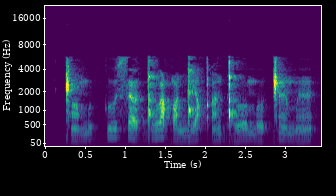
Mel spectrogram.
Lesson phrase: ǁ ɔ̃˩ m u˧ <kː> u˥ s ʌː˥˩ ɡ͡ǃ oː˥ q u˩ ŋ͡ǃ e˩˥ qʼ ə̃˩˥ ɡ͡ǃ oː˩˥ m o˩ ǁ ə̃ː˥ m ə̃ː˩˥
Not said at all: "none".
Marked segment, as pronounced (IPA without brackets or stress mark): kː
